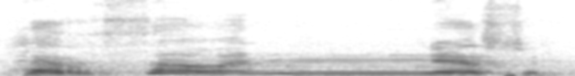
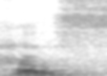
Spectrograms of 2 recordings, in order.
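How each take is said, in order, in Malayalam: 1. അവസാന വ്യഞ്ജനം മൃദുവായ 'th' ശബ്ദമാണ്. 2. അവസാന വ്യഞ്ജനം സാധാരണ 's' ശബ്ദമാണ്. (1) "നാവിൻ്റെ കുറച്ച് ഭാഗം പുറത്തോട്ട് കാണുന്ന രൂപത്തിൽ വെച്ചിട്ട് കുറച്ച് എയർ പാസ് ചെയ്യണ സൗണ്ടും കൊടുക്കുക" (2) "സീനിൻ്റെ സൗണ്ടായി പോവാതെ നോക്കുക. ഹെർസ എന്നായി പോകരുത്"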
